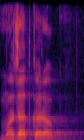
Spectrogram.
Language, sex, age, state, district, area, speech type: Goan Konkani, male, 18-30, Goa, Tiswadi, rural, read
